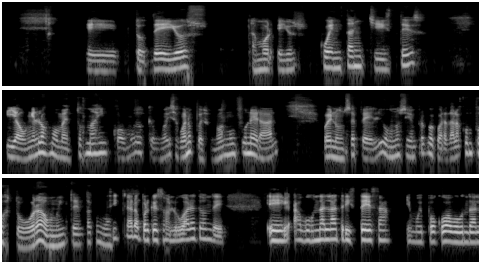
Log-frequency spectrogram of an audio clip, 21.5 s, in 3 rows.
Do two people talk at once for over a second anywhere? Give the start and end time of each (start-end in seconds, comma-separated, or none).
none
